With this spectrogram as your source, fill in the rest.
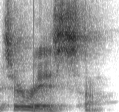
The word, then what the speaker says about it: Teresa: se escreve em português, a pronúncia do S em inglês é som de S mesmo, não é som de Z, tá? Igual no português. Então, eu tenho Mother Teresa, ok?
